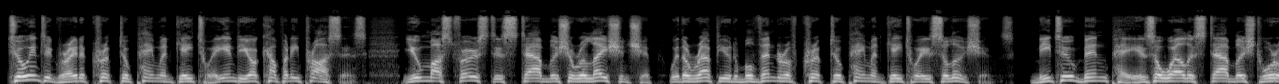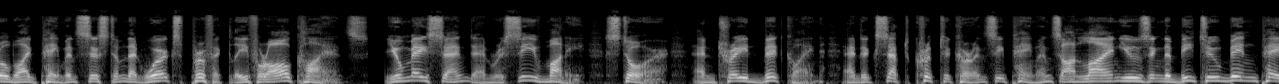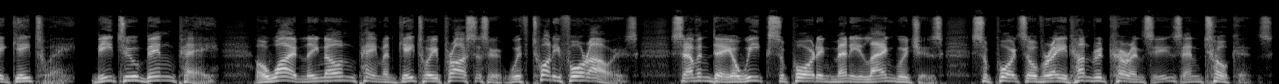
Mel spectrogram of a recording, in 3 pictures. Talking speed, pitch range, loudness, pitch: 125 wpm, 130-160 Hz, -20 LUFS, 145 Hz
